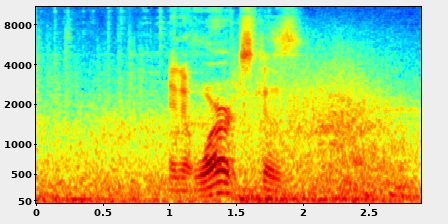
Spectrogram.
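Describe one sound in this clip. A man speaks briefly through a recording.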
